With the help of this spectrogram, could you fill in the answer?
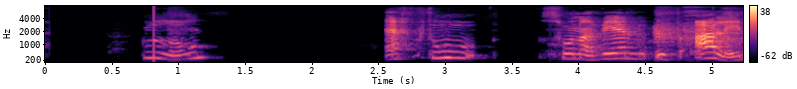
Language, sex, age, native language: Icelandic, male, 12, Icelandic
